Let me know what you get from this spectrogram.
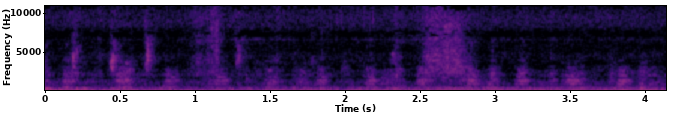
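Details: At home with Golden Retrievers, including nervous newcomer Bis, age four, the day after meeting Ibuki and Kohaku; short burst of quick breathy panting over a rumbling low background, with faint murmurs.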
